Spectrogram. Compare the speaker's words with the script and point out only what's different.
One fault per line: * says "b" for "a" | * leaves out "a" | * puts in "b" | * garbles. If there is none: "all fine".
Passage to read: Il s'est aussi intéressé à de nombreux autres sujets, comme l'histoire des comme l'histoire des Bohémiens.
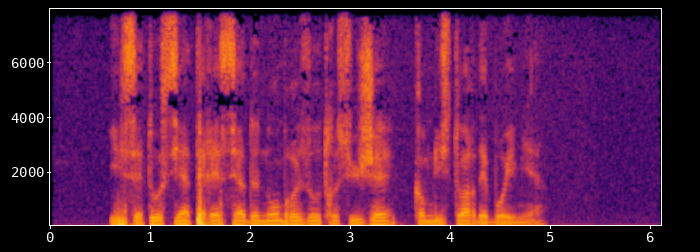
* leaves out "comme l'histoire des"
